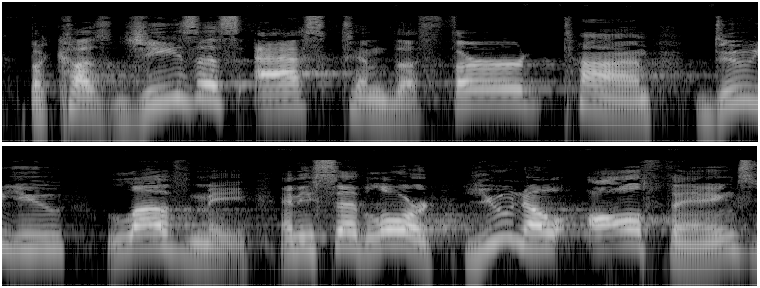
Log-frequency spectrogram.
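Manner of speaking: slow, pressed-out emphasis on the hurt. Acted. Preacher pointing the congregation to Peter's hurt, slow and weighty. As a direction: lean in and slow down. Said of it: "note this, listen".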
